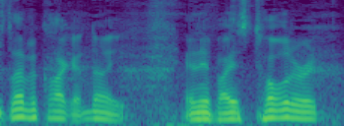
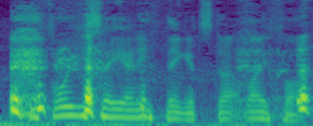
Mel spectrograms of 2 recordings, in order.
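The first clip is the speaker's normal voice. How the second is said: blurted through laughter, louder; mock confession to wife, laughing; laughing excuse; 5 semitones higher, 6 dB louder than usual. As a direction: giggle out the excuse in a rush.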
